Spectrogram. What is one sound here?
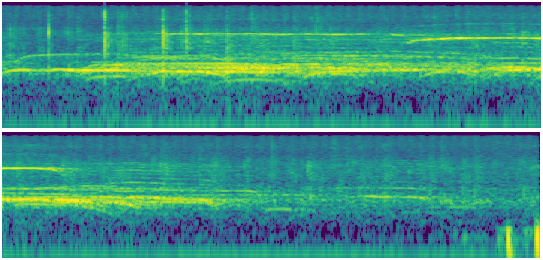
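A crowd cheers and whistles loudly.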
